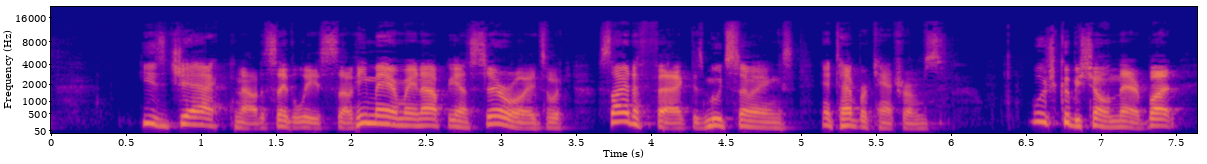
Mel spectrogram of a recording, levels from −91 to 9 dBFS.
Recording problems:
uneven, jittery; strongly; from 0.5 to 7 s

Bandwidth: 14.5 kHz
